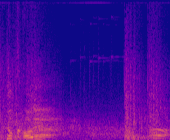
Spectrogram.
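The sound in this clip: A few sharp gunshots ring out in a shooting video game, brief cracking bursts mixed with a man's voice.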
